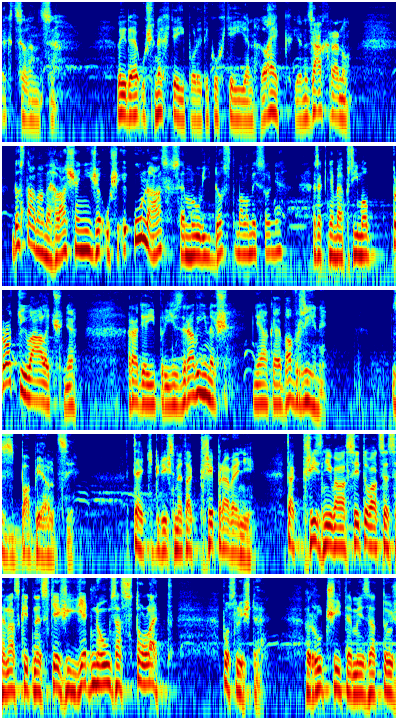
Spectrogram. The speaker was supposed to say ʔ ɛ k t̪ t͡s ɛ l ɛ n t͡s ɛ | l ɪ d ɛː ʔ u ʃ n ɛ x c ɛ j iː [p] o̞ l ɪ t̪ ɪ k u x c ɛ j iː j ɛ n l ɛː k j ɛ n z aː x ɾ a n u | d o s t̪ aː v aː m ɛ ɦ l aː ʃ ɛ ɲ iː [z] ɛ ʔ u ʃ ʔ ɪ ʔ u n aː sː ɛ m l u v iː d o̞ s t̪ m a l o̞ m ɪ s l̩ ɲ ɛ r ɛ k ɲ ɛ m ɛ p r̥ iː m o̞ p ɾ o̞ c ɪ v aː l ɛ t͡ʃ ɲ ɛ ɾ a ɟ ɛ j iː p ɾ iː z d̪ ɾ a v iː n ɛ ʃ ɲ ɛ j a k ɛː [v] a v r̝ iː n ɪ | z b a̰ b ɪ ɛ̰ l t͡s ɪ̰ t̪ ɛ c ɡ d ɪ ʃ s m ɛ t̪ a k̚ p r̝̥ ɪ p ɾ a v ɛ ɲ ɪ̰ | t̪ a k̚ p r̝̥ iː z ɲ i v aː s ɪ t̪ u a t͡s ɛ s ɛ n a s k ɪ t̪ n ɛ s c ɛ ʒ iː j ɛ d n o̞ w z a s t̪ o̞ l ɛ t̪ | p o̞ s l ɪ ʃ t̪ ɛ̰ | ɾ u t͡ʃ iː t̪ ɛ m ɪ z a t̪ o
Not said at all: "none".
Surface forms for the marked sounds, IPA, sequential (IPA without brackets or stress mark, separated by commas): p, ʒ, v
